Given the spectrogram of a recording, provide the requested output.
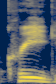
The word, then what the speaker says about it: Krieg: Yeah, and Craig is with or Krieg as they pronounce it. I've always said it was Craig because I like it being Craig.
